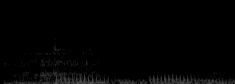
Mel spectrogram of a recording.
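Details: Mother cat purring to her newborn kittens: a low, steady rumbling purr made of fine rapid pulses that runs continuously for about two seconds, with a short burst of faint hiss near the start.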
